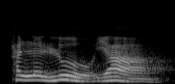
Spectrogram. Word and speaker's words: 할렐루야: 그래서 할렐루야 이렇게 발음하는 것이 옳다는 것입니다. 만약 할렐과 또 루야를 띄어서 발음하게 되면 그건 잘못된 거예요.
